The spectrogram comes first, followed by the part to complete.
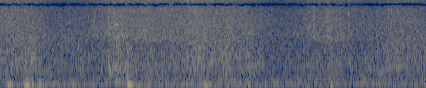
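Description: Wind buffeting the microphone over small waves lapping at a shallow stony shore, with two dull knocks, one just after the start and one about a second later.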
